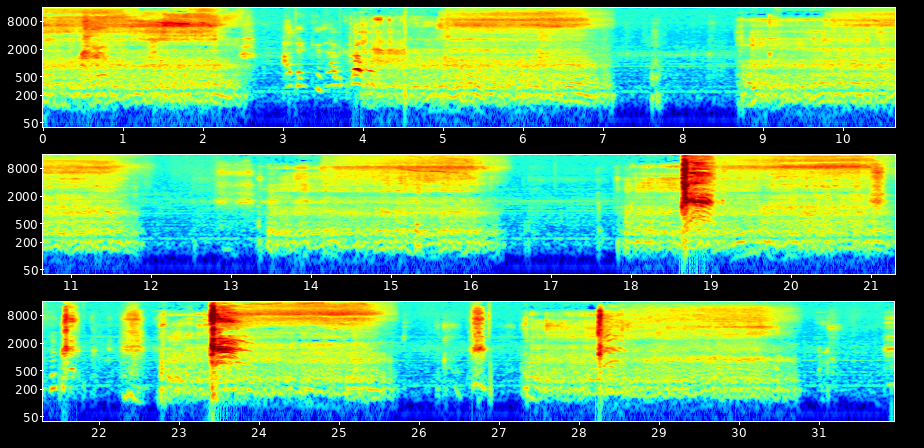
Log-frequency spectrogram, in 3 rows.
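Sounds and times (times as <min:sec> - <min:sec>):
man snoring: 0:00.0 - 0:02.6, 0:03.9 - 0:07.2, 0:08.8 - 0:12.0, 0:13.4 - 0:16.5, 0:17.9 - 0:21.4, 0:22.8 - 0:25.7, 0:27.4 - 0:30.8
loud snorts: 0:00.0 - 0:02.7, 0:03.9 - 0:07.8, 0:08.7 - 0:12.0, 0:12.9 - 0:16.5, 0:17.8 - 0:21.4, 0:22.4 - 0:25.8, 0:26.7 - 0:30.8.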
